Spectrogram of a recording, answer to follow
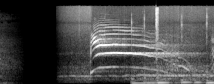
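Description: Music fades out to a brief silence, then a spooky song intro opens with a long cat yowl, its pitch jumping up sharply and then sliding slowly down. A steady bass beat comes in under it about two and a half seconds in.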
